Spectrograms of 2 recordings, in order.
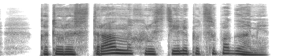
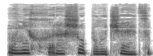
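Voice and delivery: usual speaking voice

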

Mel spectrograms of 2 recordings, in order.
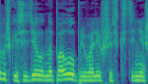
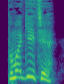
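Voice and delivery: high, urgent shout; crying out; 8 semitones higher, 4 dB louder than usual. A narrator's reading. Man carrying the girl to ambulances, desperate cry. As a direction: call desperately for help. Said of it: "крикнул я".

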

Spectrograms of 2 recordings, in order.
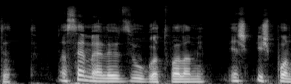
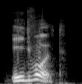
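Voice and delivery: sharp demand; 9 semitones higher, 8 dB louder than usual. Acted. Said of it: "A lányhoz fordult".

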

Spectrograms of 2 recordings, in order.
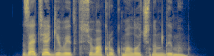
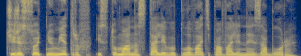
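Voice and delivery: ordinary delivery

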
